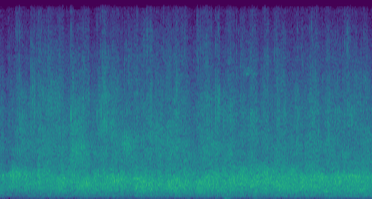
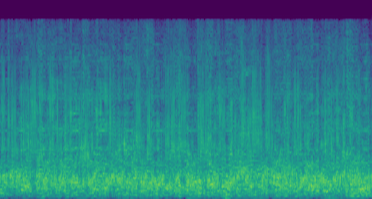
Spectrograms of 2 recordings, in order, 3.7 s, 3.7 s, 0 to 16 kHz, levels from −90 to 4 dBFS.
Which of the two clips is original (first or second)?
first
